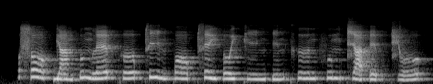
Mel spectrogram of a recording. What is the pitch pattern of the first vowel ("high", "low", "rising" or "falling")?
falling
